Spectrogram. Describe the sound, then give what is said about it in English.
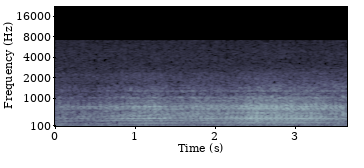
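A car engine hums steadily on an ocean highway with a low, droning rumble that swells slightly louder toward the end as the vehicle approaches. No one speaks. “Hey, here comes a car.”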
